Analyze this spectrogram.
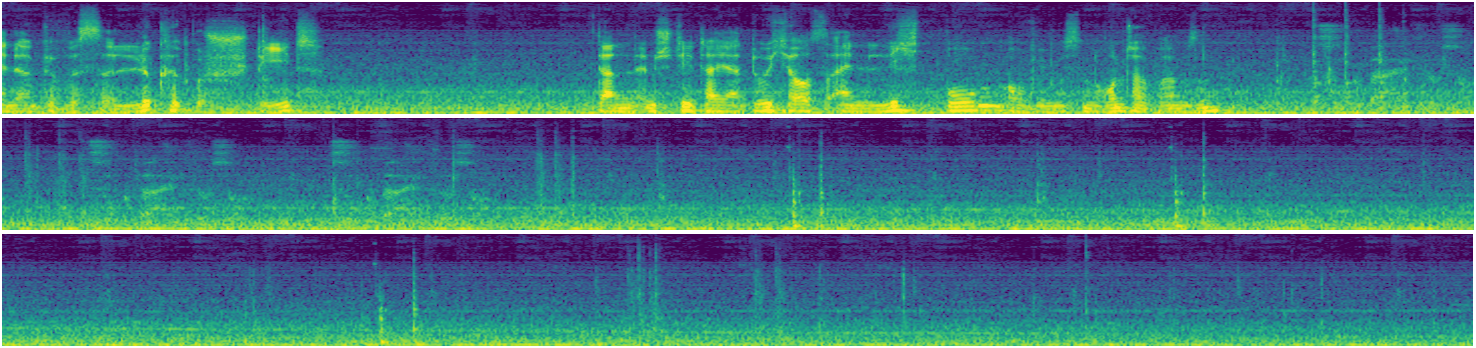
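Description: A train engine hums and rumbles steadily along the rails.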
